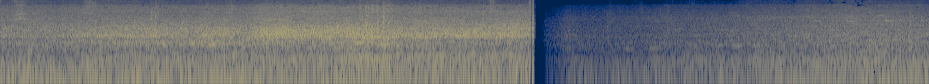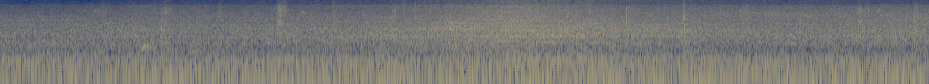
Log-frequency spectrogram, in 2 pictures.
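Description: Steady low vehicle rumble with hiss, cut off abruptly about five seconds in and fading back up over the next few seconds.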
